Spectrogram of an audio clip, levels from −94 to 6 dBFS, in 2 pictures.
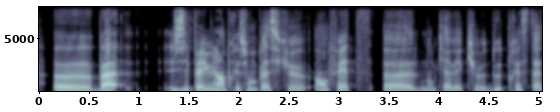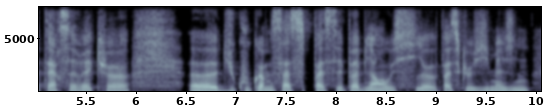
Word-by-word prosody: Heu, 175 -2 +5
bah, 180 +1 +9 0.5
j'ai 180 +2 0
pas 225 +4 +6
eu 255 - +3
l'impression. 200 -4 +3
Parce 180 -2 +2
qu'en 175 0 -2
fait, 215 +4 -1
heu, 170 -3 +2
donc 165 +1 -10
avec, 160 +1 -2
heu, 160 -1 -6
d'autres 190 +4 -6
prestataires, 185 +3 -2
c'est 185 - -1
vrai 185 +2 -4
que, 170 -3 -4 0.7
heu, 165 -3 +1
du 170 +3 -8
coup, 205 - -10
comme 195 -4 -2
ça 165 0 0
se - - +2
passait 170 0 -3
pas 170 +1 -2
bien 185 +2 -2
aussi, 175 +1 -4
heu. 165 -2 -4
Parce - - -1
que 160 - -7
j'imagine 165 +3 -8
175 Hz, 190 wpm, -22 LUFS, 165-185 Hz, 0.7 s, bah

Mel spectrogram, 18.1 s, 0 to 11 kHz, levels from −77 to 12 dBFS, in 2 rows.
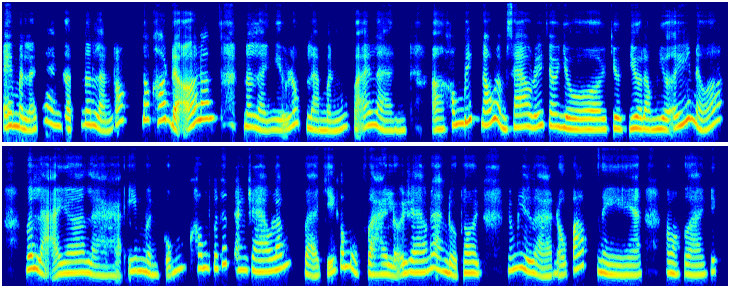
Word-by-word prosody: em 270 +3 +5
mình 225 -4 +4
lại 200 +1 0
thích 375 - -2
ăn 280 -1 -1
thịt 215 - +2
nên 300 0 +1
là 215 -8 +1
nó 375 +2 -2 0.2
nó 400 - +4
khó 395 -2 +4
đỡ - - +6
lắm. 420 +2 +6 0.4
Nên 260 -1 0
là 210 -5 -1
nhiều 200 +1 -3
lúc 320 +2 -2
là 215 -4 -1
mình 195 -1 -2
cũng 235 +5 -3
phải 270 +2 -1
là, 220 -10 -1 0.5
ờ, 210 +2 -1
không 305 +2 +1
biết 390 +5 +5
nấu 300 +7 +5
làm 360 - +4
sao 255 +3 +1
để 260 +4 +3
cho 280 - +1
vừa 210 -2 +4 0.2
vừa 225 - +6 0.2
vừa 235 -1 +6
lòng 210 -2 +1
vừa 205 -2 +3
ý 300 - +5
nữa. 305 - -1 0.4
Với 295 +1 +6
lại, 215 -6 0
ơ, 220 +1 0
là 180 -6 -5
em 255 0 -2
mình 195 -5 -1
cũng 280 +7 -5
không 310 +1 -3
có 300 - 0
thích 405 +3 -2
ăn 275 0 -3
rau 245 -1 0
lắm, 295 +9 0 0.2
và 165 -5 -2
chỉ 245 - -3
có 335 - 0
một 305 -9 -2
vài 195 -1 -1
loại 185 +4 -1
rau 230 +1 0
nó 310 - -2
ăn 260 -5 0
được 195 -5 +1
thôi, 220 -1 +1 0.3
giống 275 +2 -2
như 310 -6 +2
là 165 -6 -2
đậu 190 -2 -4
bắp 320 +6 0
nè, 230 -4 +1 0.7
à, 220 - -2
hoặc 205 -1 -3
là 185 -1 -2
như 240 - -6
235 Hz, 235 wpm, -20 LUFS, 205-290 Hz, 0.7 s, đỡ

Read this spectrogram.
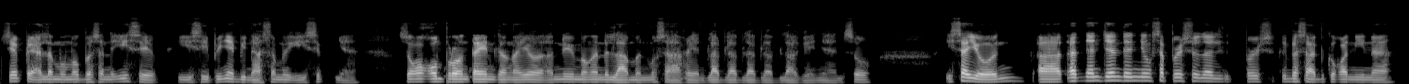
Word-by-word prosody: Siyempre 145 0 +1
alam 115 +2 +1
mong 115 0 -4
magbasa 115 +2 -4
ng 115 +1 -7
isip, 120 -8 -4 0.2
iisipin 120 +4 -2
niya 120 - -4
binasa 105 +1 -4
mo 110 - -6
isip 100 -1 -8
niya, 95 -1 -14 0.4
so 125 - 0
kukomprontahin 125 -2 +4
ka 115 - -1
ngayon, 110 0 -1
ano 115 +2 -7
yung 120 -1 -3
mga 115 - 0
nalaman 105 -1 -1
mo 110 - -9
sakin, 100 -1 -5
bla, 105 +1 -3
bla, 105 +1 -5
bla, 100 0 -8
bla, 100 -2 -9
bla, 100 -1 -9
ganyan, 95 +1 -14
so 110 -1 -7 0.8
isa 170 -3 +7
yun, 145 +4 +3
at 125 0 +4 0.2
nandiyan 180 +1 +5
din 175 0 +2
yung 170 - -4
sa - - +3
personal 155 -4 -1 0.2
per 135 0 -5
'di 135 +1 -11
ba 135 - +1
sabi 120 -1 0
ko 125 -2 -7
kanina. 110 -2 -3
115 Hz, 185 wpm, -24 LUFS, 105-130 Hz, 0.8 s, isa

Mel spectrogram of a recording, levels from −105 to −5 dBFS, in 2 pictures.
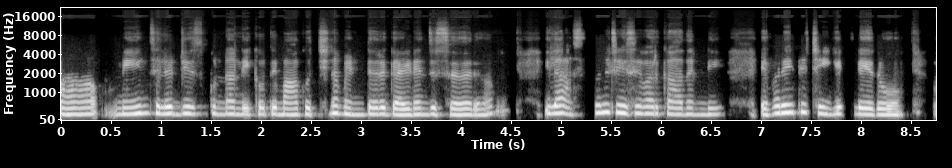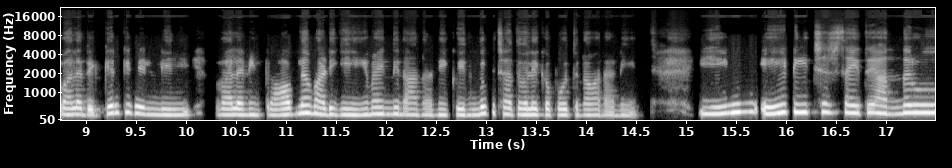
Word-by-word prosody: ఆహ్, 220 +1 0 0.3
నేను 240 +3 +1
సెలెక్ట్ 240 -3 +2
చేసుకున్నా, 235 -1 -3
లేకపోతే 220 +2 -2
మాకొచ్చిన 215 +4 -2
మెంటరు 220 +1 0
గైడెన్స్ 210 +2 +1
సరు 200 -1 0 0.7
ఇలా 255 +1 +3
అస్సలు 270 +7 -1
చేసేవారు 250 -3 0
కాదండి. 215 -1 -4 0.5
ఎవరైతే 275 +6 +3
చెయ్యట్లేదో 220 -2 0 0.5
వాళ్ళ 215 +1 +2
దగ్గరికి 260 +8 +1
వెళ్లి, 205 -3 +1 0.5
వాళ్ళని 205 0 +2
ప్రాబ్లమ్ 220 +7 +3
అడిగి, 205 -1 +1 0.2
"ఏమైంది 230 +1 0
నాన్న? 205 0 -5
నీకు 200 +1 -4
ఎందుకు 235 +7 0
చదవలేకపోతున్నావు?" 200 -2 0
అనని 95 -1 -7 0.9
ఏ - - +4 0.5
ఏ - - +7 0.2
టీచర్స్ 290 -1 +3
అయితే 265 +2 +2
అందరూ 270 +4 +3
220 Hz, 110 wpm, -17 LUFS, 205-245 Hz, 0.9 s, ఏ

